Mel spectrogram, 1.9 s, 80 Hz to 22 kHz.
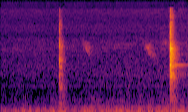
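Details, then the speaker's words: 2004 Dodge Ram 1500 EVAP purge solenoid, pulse-width-modulated by the computer on the ground side, diagnosing codes P0440/P0441: two sharp clicks over a faint hum, solenoid cycling normally; fault is the natural vacuum leak detector switch stuck open. "so like I said this is pulse with modulated and as you can hear the you know the cylinder is clicking"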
